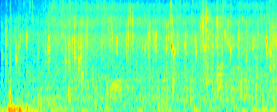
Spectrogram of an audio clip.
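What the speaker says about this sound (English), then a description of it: "So I want to fry these until they are just golden." Chicken pieces frying in hot oil over an outdoor fire, a continuous bubbling crackle with scattered pops, moderately loud and close, with no talking.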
